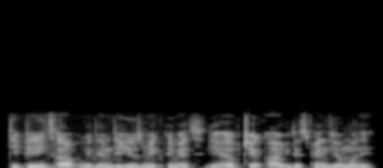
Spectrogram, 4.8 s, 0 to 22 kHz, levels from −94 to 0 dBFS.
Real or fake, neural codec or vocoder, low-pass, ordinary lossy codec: real; none; 7.2 kHz; AAC, 32 kbps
